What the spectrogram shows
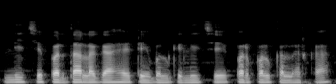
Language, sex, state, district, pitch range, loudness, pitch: Hindi, male, West Bengal, Alipurduar, 100-105 Hz, -21 LUFS, 105 Hz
